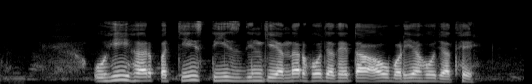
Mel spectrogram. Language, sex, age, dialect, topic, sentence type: Chhattisgarhi, male, 25-30, Central, agriculture, statement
